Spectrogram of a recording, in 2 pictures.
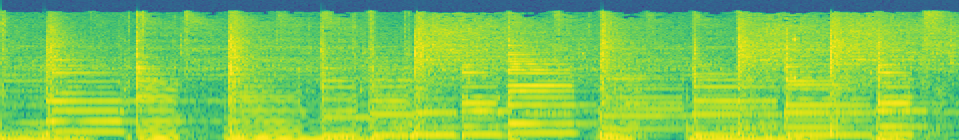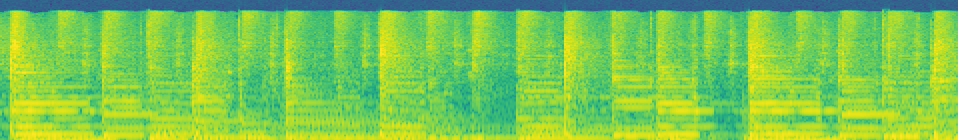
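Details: Steady strummed acoustic guitar music with a plucked bass line plays throughout, and no animal voice stands out.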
